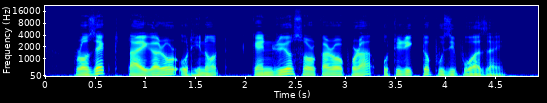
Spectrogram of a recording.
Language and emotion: Assamese, neutral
